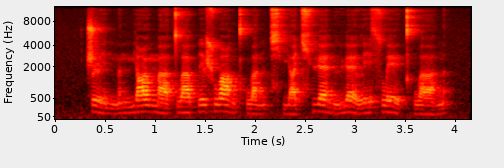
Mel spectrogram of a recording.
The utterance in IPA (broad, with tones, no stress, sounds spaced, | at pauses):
ʈ͡ʂ ɻ̩˥˨ i˥˨ n n̪ ə˦ n m j ɑ˦ ʊ̯ m ä˨˦ t̪ w ä˦ p i˦ ʂ w ɑ˥˨ ŋ kʰ w a˨˦ n t͡ɕʰ j ä˨˩ t͡ɕʰ ɥ ɛ˥˨ n l ɥ ɛ˥˨ l i˦ s w e˥˨ ɪ̯ kʰ w a˨˦ n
